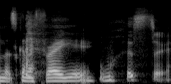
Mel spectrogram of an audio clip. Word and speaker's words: Worcester: Worcester is the one that's going to throw you. Worcester. How do you spell that again?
